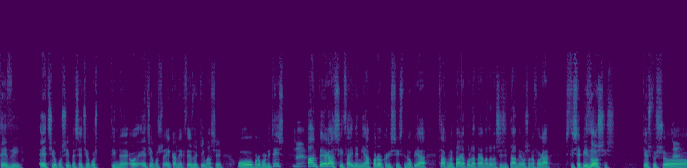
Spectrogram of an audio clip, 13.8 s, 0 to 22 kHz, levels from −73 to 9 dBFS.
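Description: Listening through the speech recording, nothing stood out as a technical problem at any point.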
